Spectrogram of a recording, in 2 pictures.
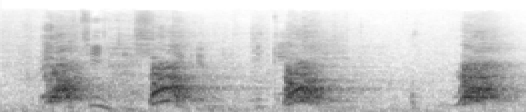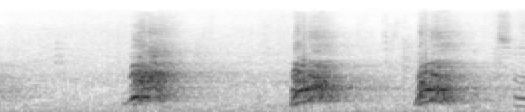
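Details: German Shepherd Dog puppies, a litter of five, giving a series of short high yips roughly every half to one second, each a brief bright burst with rising harmonics, over a quiet background.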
